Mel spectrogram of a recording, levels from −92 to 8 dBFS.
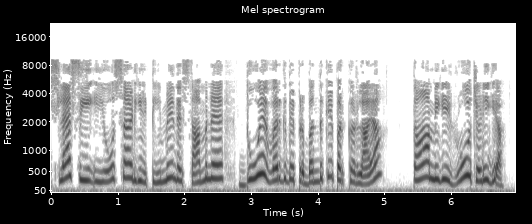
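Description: Transcoding between lossy codecs throughout: nothing above 9 kHz, with stacked smeary, warbling artefacts, likely from MP3 re-encoded to low-bitrate AAC.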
